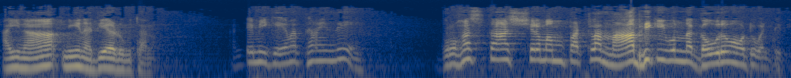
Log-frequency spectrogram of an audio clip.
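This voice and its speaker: A man's voice: sits high, expressive, measured pace, a bit bright. An older man with a Telugu accent, giving a religious discourse on scripture, telling stories and acting out dialogue with rhetorical questions. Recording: dull lo-fi lecture recording.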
